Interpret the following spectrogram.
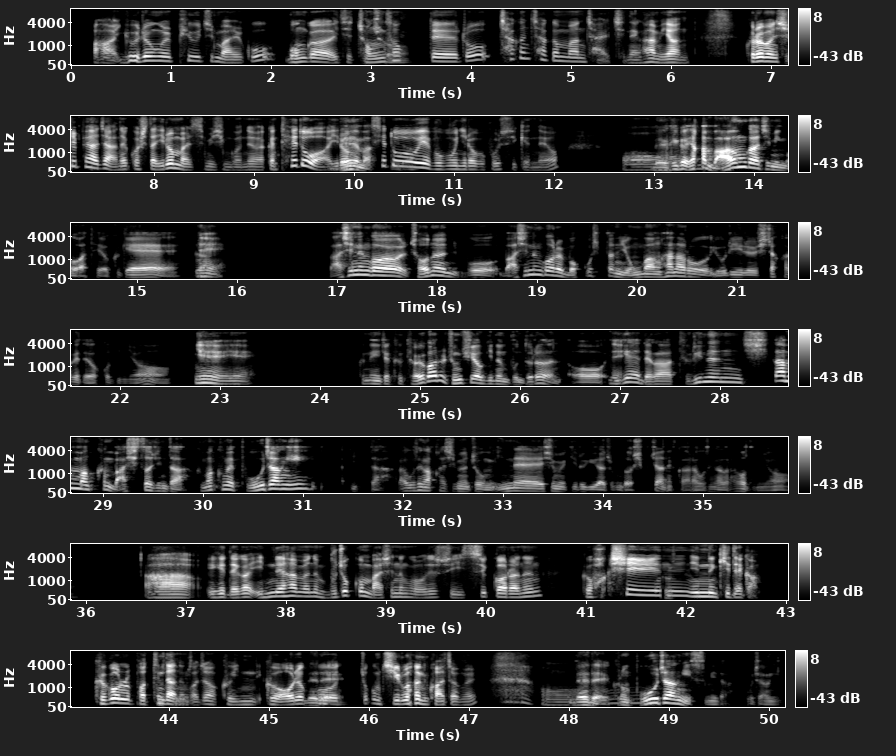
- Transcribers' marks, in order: tapping; laughing while speaking: "지루한"
- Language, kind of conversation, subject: Korean, podcast, 초보자에게 꼭 해주고 싶은 간단한 조언 한 가지는 무엇인가요?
